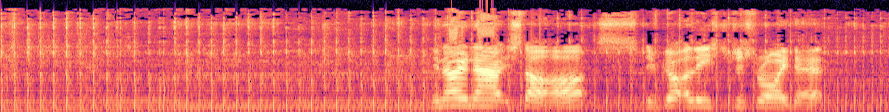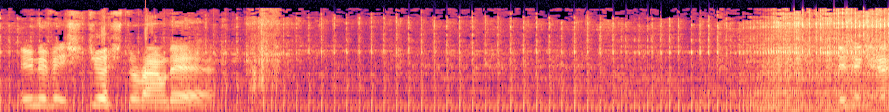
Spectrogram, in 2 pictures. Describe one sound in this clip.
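A small motorbike engine idles with a rapid putter.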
